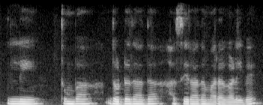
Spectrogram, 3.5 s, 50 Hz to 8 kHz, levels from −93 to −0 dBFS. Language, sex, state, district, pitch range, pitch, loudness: Kannada, female, Karnataka, Bangalore, 160-175 Hz, 170 Hz, -14 LUFS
